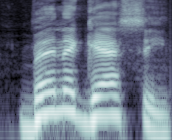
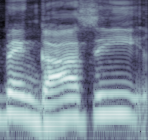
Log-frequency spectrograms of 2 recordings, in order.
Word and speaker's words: Benegesi: But guys, we are back for part 2 with Benegesi. Did I fuck it up or did I say it right? No, you did. You did it right. Okay, so I said Benghazi last time.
